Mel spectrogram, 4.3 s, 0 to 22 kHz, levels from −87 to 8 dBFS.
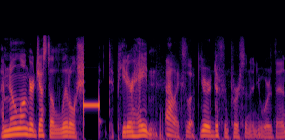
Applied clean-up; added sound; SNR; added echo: none; none; none; none.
